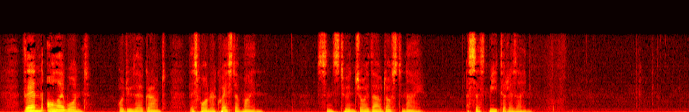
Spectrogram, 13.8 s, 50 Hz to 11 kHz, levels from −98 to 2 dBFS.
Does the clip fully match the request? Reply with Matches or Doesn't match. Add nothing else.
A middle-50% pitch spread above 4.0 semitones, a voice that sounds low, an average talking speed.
Doesn't match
